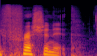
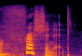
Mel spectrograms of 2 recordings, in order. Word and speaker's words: Freixenet: I did not say it right. I think it's actually supposed to be freshen it. – Oh. – Freshen it. But it says, I mean, obviously it's like F-R-E-I-X-E-N-E-T.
